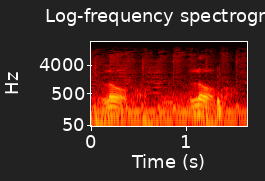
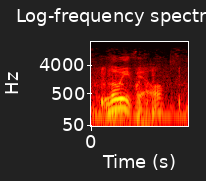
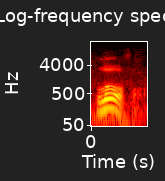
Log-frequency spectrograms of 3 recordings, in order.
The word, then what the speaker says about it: Louisville: media enroute to louisville that's how you say it louisville not louisville it's louisville how does the usl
